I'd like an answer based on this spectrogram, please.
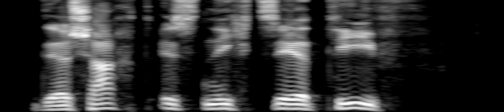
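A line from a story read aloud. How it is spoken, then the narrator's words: Calling out. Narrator (German): rief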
